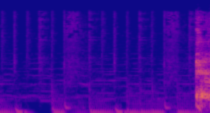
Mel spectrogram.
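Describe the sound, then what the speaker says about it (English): A run of short, harsh coughs and throat clearing from one person close to the mic during a Minecraft livestream, repeated in quick bursts, ending in a louder breathy cough. "Now I'm coughing."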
